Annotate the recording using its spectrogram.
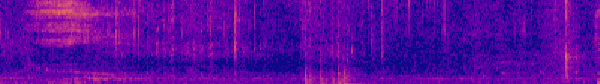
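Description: Faint handling sounds, soft knocks and rustles, as a small plastic plant container is lifted, with a brief murmured word near the start.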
